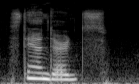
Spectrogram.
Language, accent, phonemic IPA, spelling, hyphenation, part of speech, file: English, US, /ˈstændɚdz/, standards, stan‧dards, noun, En-us-standards.ogg
- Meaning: 1. plural of standard 2. Principles of conduct shaped by one's ideas of morality, decency and honor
